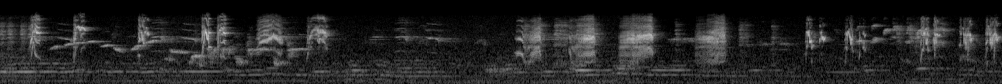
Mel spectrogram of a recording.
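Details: A singing white-rumped shama (murai batu) used as a lure to make other shamas answer angrily; bursts of loud whistled and harsh chattering phrases separated by short quieter gaps, a low hum audible throughout.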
